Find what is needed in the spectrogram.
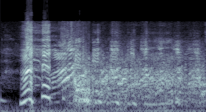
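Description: Several people laughing together, snickering and chuckling over one another, starting with a loud burst about a quarter second in.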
